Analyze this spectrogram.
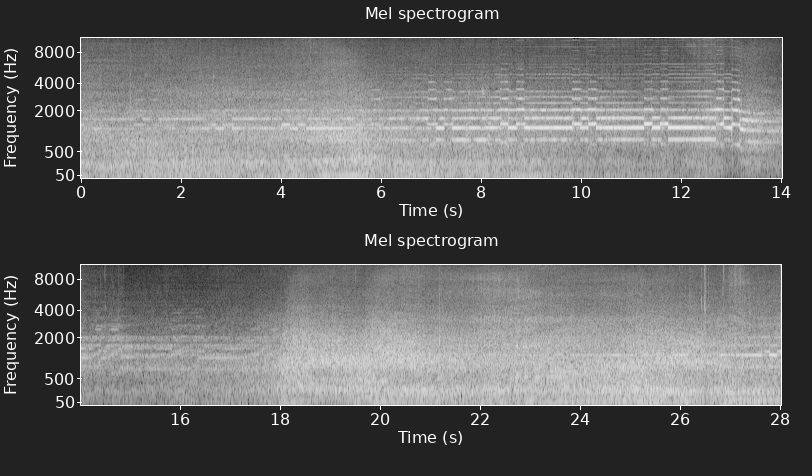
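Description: Ambulance two-tone siren sounding as the ambulance approaches and passes, its pitch dropping about thirteen seconds in as it goes by. Then traffic noise rises, and the siren's alternating tones come back near the end.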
